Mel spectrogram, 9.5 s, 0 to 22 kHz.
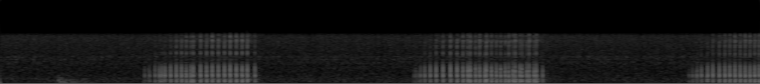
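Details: Pet dog sleeping soundly indoors in a tilted house, snoring as loudly as a middle-aged man; three rough, buzzing snore bursts about 1.5 seconds long come roughly every 3.5 seconds, separated by quiet breathing pauses.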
